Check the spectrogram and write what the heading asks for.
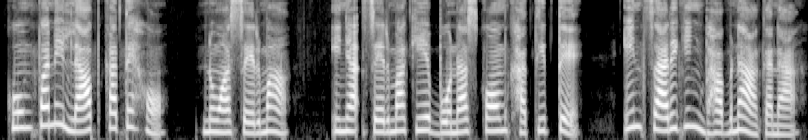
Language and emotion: Santali, sad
